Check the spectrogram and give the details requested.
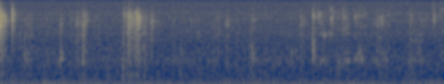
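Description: Close-up chewing of a mouthful of thin-crust supreme pizza topped with olives and vegetables: irregular soft wet clicks and crunches, a bit louder right at the start and again about two seconds in.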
